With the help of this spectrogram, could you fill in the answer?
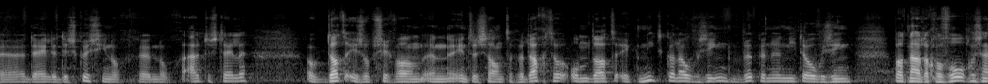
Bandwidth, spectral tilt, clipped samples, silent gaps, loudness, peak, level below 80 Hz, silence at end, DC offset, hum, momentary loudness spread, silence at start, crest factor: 16 kHz; -5.5 dB/octave; under 0.1%; none; -26 LUFS; -2 dBFS; -64 dBFS; 0 s; under 0.1%; none; 10 LU; 0 s; 24 dB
